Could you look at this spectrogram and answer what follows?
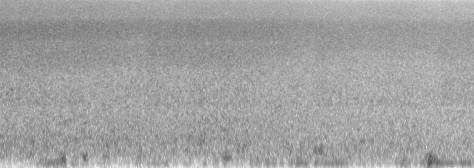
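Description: A waterfall cascade in a park of palms and ficus trees in Alicante gives off a constant, full rushing hiss of falling water, with no voices and only a faint thump near the end.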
